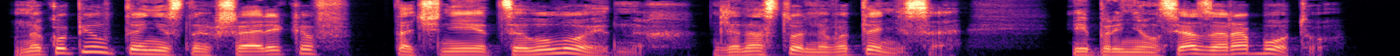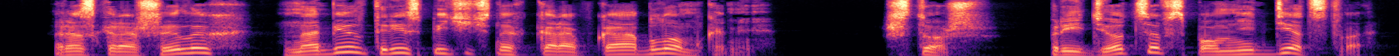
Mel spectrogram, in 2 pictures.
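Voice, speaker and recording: A man reading a first-person story aloud in a wry, expressive way. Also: medium pitch, normal speed, no room sound, clean studio sound. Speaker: audiobook narrator. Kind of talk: first-person scripted narration.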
